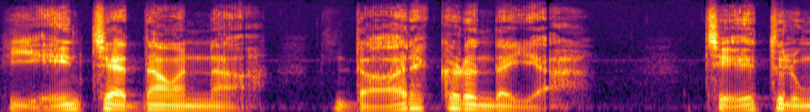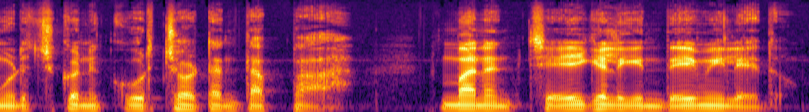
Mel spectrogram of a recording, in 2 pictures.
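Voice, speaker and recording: A man voicing a resentful, brooding village schemer with a slow delivery in a moral story. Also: low-pitched, fairly even intonation, a little mellow, no echo, voice pushed down. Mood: resigned, brooding. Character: resentful village schemer, bitterly waiting for his chance.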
